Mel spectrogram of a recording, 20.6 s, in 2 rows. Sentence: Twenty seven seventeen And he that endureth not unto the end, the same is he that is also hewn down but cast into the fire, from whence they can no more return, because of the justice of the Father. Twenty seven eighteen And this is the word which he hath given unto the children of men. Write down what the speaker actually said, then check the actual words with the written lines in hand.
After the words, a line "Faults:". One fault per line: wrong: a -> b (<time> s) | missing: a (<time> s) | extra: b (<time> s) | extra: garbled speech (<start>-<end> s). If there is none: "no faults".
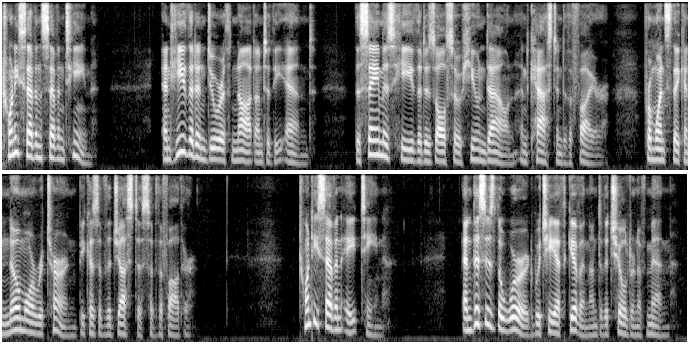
Twenty seven seventeen And he that endureth not unto the end, the same is he that is also hewn down and cast into the fire, from whence they can no more return, because of the justice of the Father. Twenty seven eighteen And this is the word which he hath given unto the children of men.
Faults:
wrong: but -> and (7.8 s)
